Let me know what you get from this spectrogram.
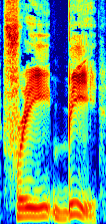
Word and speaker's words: freebie: And again, the only reason for this B sound is it rhymes with free, freebie.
